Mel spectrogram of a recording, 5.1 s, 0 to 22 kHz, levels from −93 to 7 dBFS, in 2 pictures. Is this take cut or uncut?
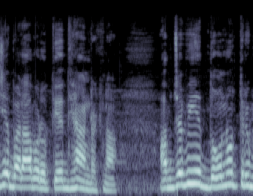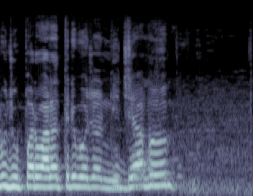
cut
